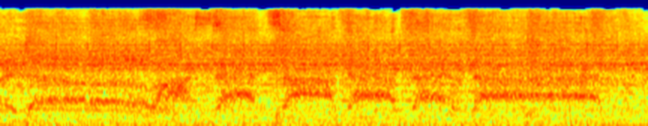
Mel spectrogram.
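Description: Blackened punk song playing at full tilt: distorted guitars, bass and drums, with a woman's shouted vocal phrases held on top.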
